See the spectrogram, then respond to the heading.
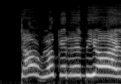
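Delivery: put-on, very high-pitched yelling. Recounting a scene where he yells at M and Angel, retelling a yell. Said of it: "He's like yelling at M and Angel".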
